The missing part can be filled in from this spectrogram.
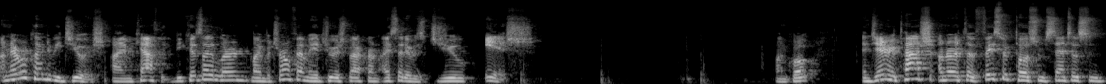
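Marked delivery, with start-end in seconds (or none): none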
